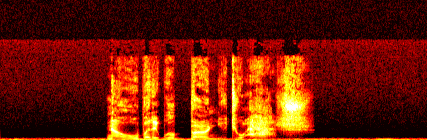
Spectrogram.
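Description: An elderly man speaks gravely.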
